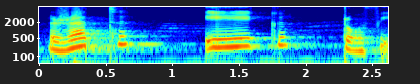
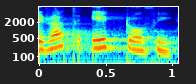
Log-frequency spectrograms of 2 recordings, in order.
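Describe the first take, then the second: First: Slow dictation with pauses between words; slow, spaced-out repeat. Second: Said in the usual way. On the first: Shown as a demonstration. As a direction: say it word by word for memorising. Repeats mnemonic slowly to memorise.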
